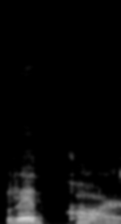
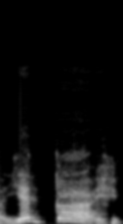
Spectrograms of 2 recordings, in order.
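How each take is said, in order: First: The R sounds are clearly pronounced. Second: The R sounds are replaced, like baby talk. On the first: An adult models the word for the child. The speaker calls it right. "let the child hear our correct pronunciation" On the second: A small child cannot yet say the R. The speaker calls it wrong. "Hindi niya ma-pronounce yung red, yung R"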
